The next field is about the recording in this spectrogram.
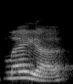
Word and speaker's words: Laya: It's Leia, like Star Wars.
